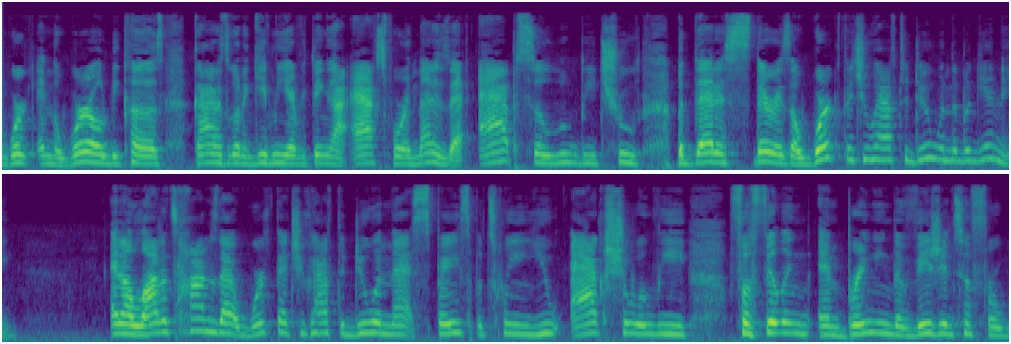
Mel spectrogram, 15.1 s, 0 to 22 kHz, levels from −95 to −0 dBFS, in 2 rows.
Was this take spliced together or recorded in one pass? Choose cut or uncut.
uncut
